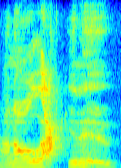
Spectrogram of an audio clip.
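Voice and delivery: throaty Liverpool Scouse; demonstrating a strong Scouse accent. Shown as a demonstration. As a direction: talk like a Scouser, harsh back-of-throat consonants. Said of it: "is known as Scouse".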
